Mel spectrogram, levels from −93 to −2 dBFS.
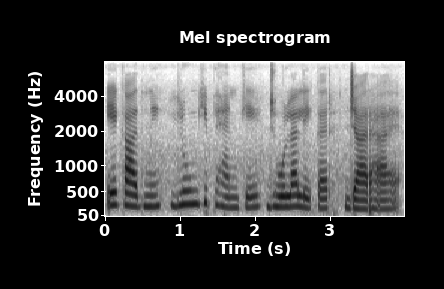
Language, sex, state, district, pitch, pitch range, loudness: Hindi, female, Jharkhand, Palamu, 210 Hz, 190-230 Hz, -17 LUFS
